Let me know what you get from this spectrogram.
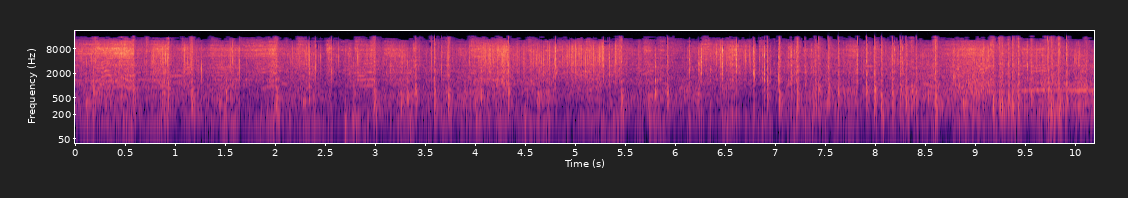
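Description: Aerial fireworks bursting overhead: a dense run of sharp pops and crackles from the shells, going on without a break.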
